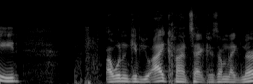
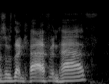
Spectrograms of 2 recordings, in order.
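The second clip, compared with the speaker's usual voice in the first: ordinary talk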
